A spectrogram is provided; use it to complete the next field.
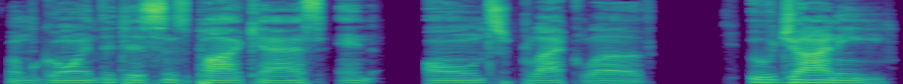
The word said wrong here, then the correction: Kunjani: Kunjani. Kunjani with that strong K.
